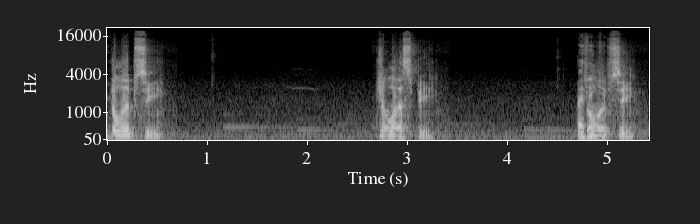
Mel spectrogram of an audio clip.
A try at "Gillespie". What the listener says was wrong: I think you pronounce the G. think it's Gillespie or Gillespie.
